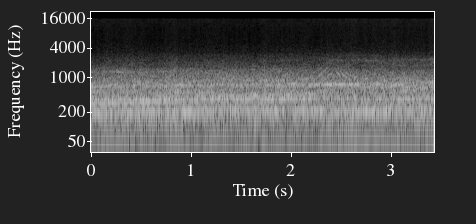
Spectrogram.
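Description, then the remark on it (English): A steady, loud roar of race car engines on the track holds at an even level throughout, with no distinct rise and fall of a single passing car. The race has run 91 laps with 9 to go, and the leader is lapping Bobby Barker. “91 laps have gone by. Only 9 laps to go. Here comes the leader, catching up with Bobby Barker.”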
